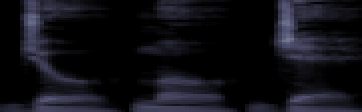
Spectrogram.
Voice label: "jomoje", concat syllables; Affixing experiment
